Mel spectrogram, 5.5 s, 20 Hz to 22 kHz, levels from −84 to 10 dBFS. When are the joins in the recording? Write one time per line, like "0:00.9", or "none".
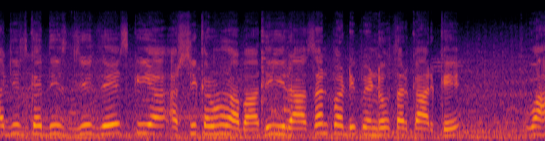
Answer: none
